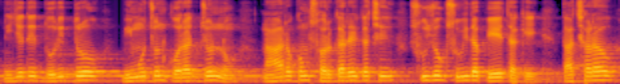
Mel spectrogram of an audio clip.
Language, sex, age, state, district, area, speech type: Bengali, male, 45-60, West Bengal, Purulia, urban, spontaneous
